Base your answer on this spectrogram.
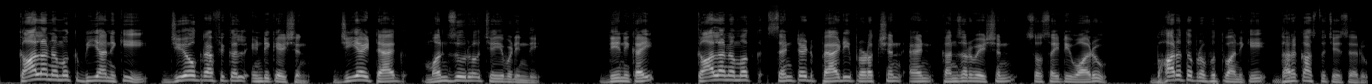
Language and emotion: Telugu, neutral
